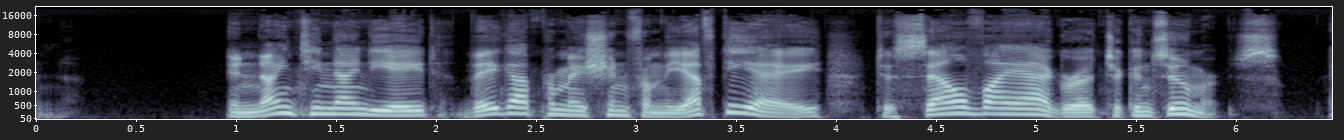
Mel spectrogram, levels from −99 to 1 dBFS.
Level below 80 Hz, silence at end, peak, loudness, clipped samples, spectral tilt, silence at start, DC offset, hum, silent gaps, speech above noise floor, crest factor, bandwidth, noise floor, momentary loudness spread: -60 dBFS; 0.3 s; -4 dBFS; -21 LUFS; under 0.1%; -4.5 dB/octave; 0 s; under 0.1%; none; none; 54 dB; 18 dB; over 20 kHz; -75 dBFS; 7 LU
